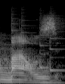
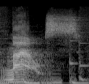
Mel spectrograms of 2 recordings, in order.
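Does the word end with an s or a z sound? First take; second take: z; s. First: The word ends with a buzzing z sound. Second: The word ends with a hissing s sound. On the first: The speaker calls it wrong. "nada de falar mouse" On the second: The speaker calls it right. "Tem som de S"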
